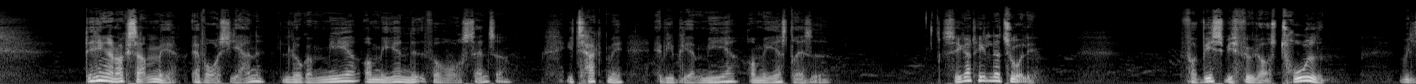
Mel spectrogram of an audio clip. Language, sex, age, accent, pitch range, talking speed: Danish, male, 60-79, native, 95-135 Hz, 150 wpm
